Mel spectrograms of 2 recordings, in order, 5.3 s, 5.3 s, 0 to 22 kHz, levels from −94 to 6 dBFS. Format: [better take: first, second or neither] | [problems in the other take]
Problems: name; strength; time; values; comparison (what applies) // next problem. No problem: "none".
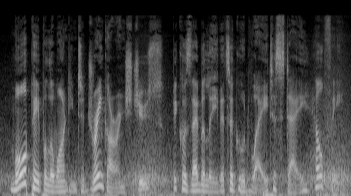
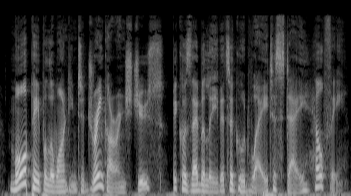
second | wind noise on the microphone; occasional gusts; 15 dB below the speech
